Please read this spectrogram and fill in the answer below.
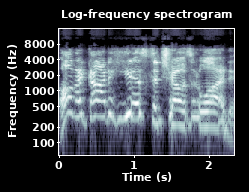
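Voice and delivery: high, loud, awed shout. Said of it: "somebody from the crowd shouts".

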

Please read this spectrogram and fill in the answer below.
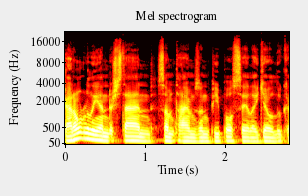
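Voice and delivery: plain

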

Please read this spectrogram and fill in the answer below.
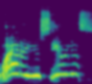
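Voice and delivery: squeaky, very high-pitched put-on mother voice. Retelling telling Mom about cold showers, imitating Mom. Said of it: "she doesn't speak like this, by the way".

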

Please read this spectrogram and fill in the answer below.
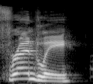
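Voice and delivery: "friendly" said sarcastically, in audible scare quotes. Describing two odd choices, with air quotes on friendly. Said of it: "You can hear me doing the air quotes with my voice".

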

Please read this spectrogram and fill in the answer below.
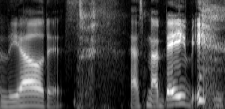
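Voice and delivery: put-on American accent. Speaker showing how to say the name Leodis; put-on American accent. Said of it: "you gotta do it in an American accent".

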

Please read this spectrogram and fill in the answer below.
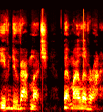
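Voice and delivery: put-on raspy, rough, scratchy, high boy's voice. Narrator reads the scratchy-voiced boy talking as Thomas listens, scratchy boy's voice. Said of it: "The scratchy voice boy was talking".

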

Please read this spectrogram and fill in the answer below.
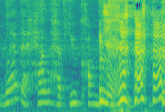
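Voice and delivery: loud, slow, incredulous outburst.

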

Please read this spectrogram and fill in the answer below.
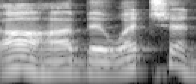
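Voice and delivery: put-on Scottish accent. Imagining a Scottish person saying a movie line: put-on Scottish accent. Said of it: "I can just hear a Scottish person be like".

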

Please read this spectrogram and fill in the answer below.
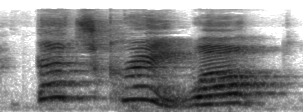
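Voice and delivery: high, sing-song fake politeness.

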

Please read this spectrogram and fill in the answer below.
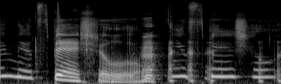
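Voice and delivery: pitched way up, swooping. Urged by the other host to do it, doing his Church Lady impression. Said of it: "to hone my church lady impression".

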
